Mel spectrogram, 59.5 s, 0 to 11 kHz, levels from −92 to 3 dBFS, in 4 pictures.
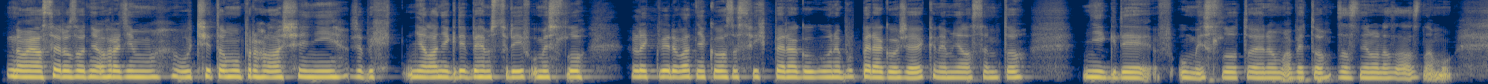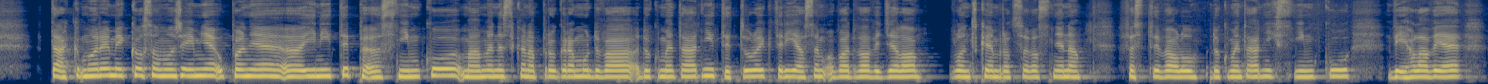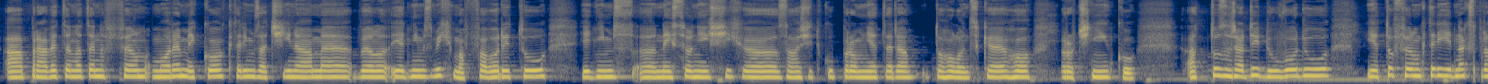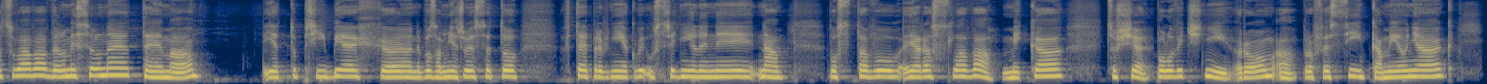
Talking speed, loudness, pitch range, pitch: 130 wpm, -18 LUFS, 195-210 Hz, 200 Hz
